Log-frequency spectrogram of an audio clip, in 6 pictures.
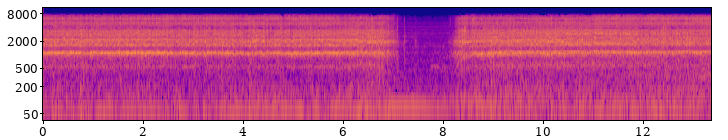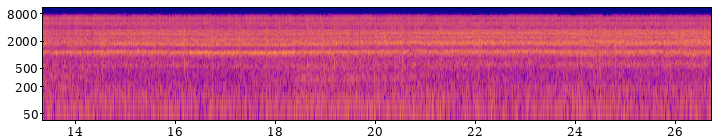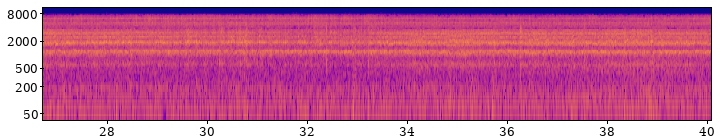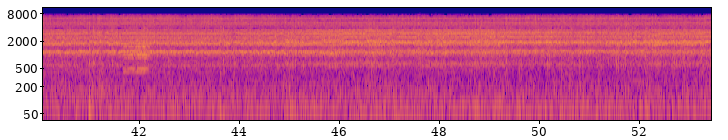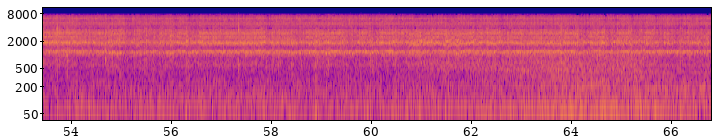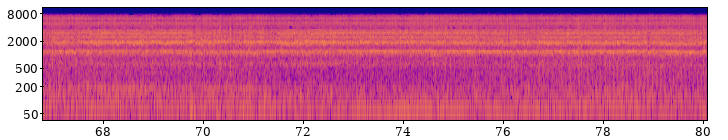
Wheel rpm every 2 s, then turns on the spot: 140, 140, 140, 80, 100, 150, 150, 150, 150, 150, 160, 160, 160, 160, 160, 160, 160, 160, 150, 160, 150, 150, 150, 160, 160, 160, 160, 160, 160, 160, 160, 160, 160, 160, 160, 160, 160, 160, 160, 160.
none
